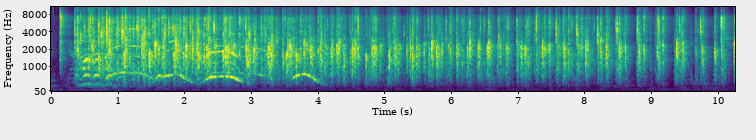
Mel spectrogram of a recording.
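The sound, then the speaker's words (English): Audience applause as a speaker finishes a talk: dense, steady clapping from many hands, with a few rising whoops and cheers in the first seconds, then the clapping gradually thins into scattered claps near the end. “Bravo. Another round of applause”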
